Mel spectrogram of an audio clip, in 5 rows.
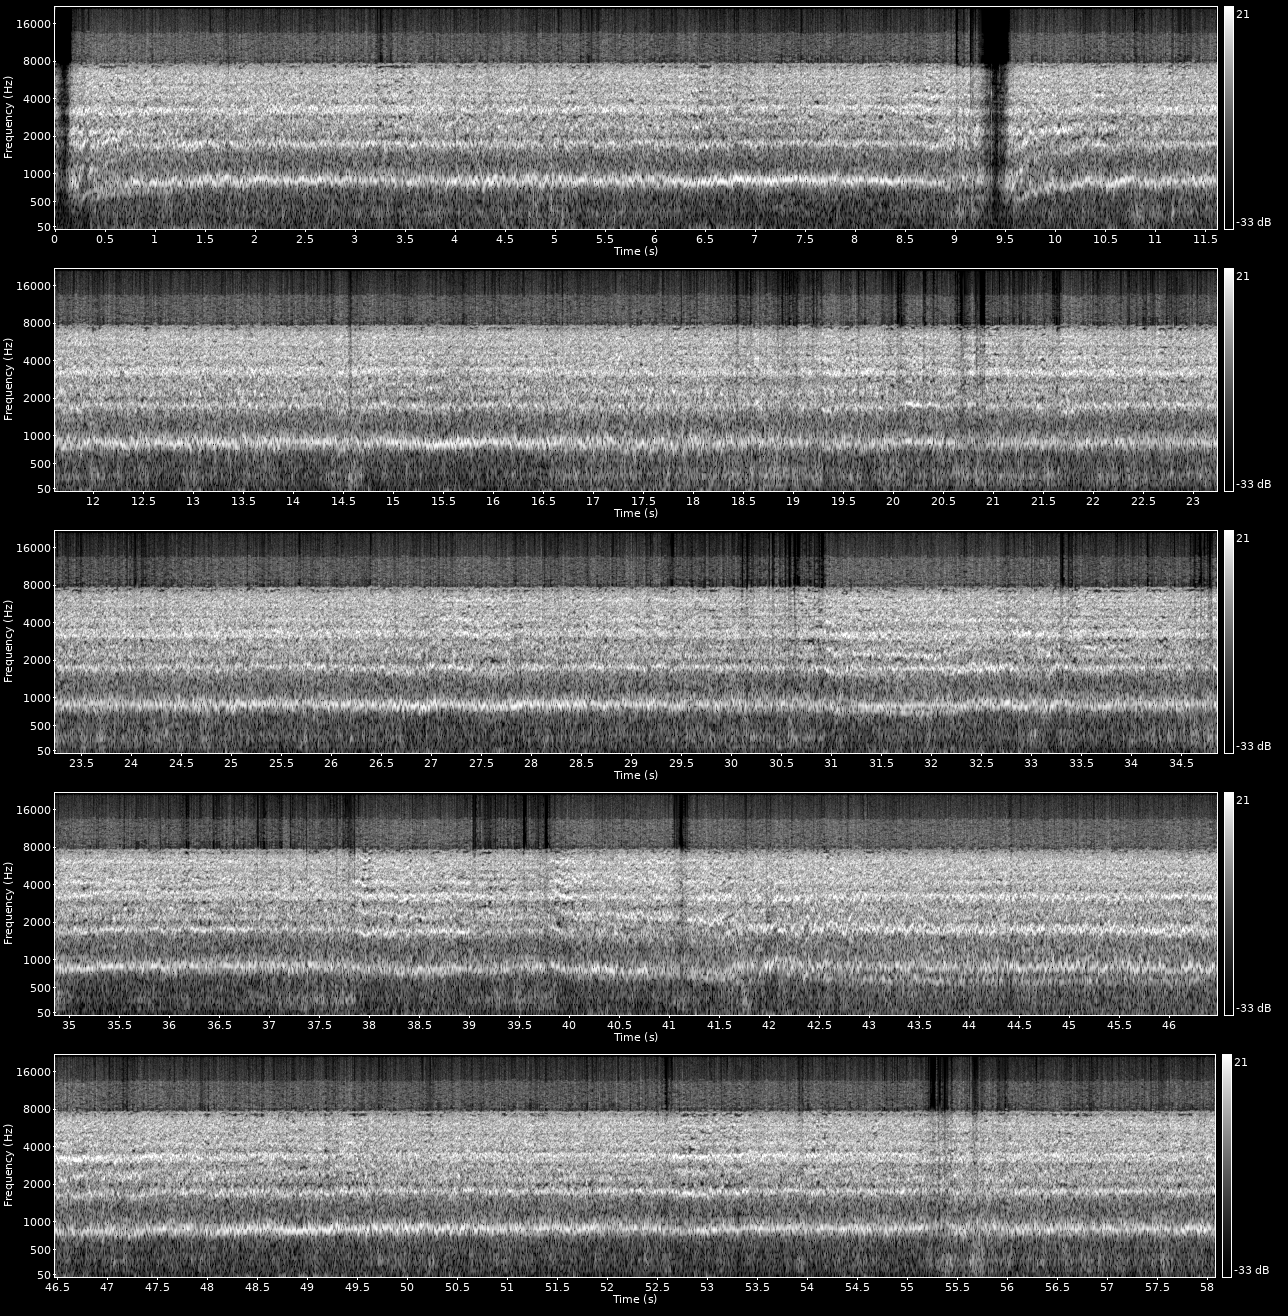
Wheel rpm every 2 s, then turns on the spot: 150, 230, 230, 230, 160, 200, 240, 230, 230, 230, 230, 230, 230, 230, 230, 230, 220, 230, 230, 220, 200, 200, 200, 200, 230, 240, 230, 230, 230.
none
